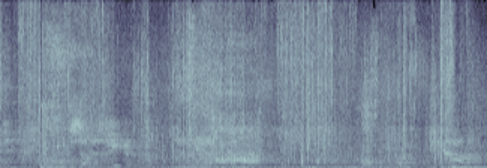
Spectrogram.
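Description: Heavy thuds and impacts sound from a fight.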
